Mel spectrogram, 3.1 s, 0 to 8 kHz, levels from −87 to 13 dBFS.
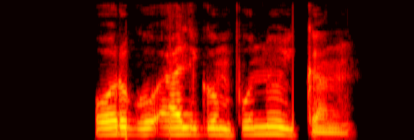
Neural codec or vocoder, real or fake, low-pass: none; real; 7.2 kHz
